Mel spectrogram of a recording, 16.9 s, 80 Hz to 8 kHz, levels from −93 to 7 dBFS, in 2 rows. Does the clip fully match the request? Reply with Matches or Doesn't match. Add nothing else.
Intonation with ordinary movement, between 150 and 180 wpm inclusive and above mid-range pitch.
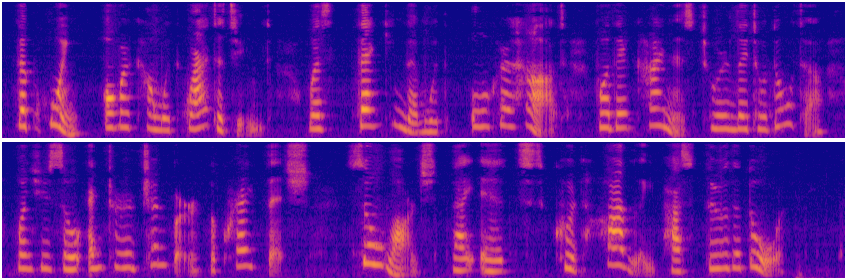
Doesn't match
